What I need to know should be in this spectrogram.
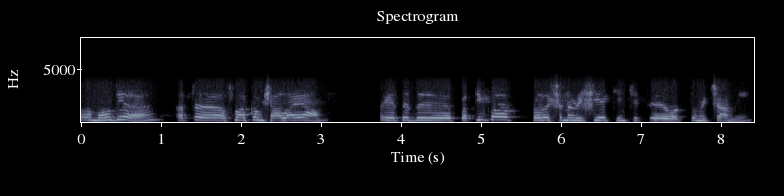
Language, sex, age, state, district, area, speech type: Sanskrit, male, 60+, Karnataka, Mysore, urban, conversation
